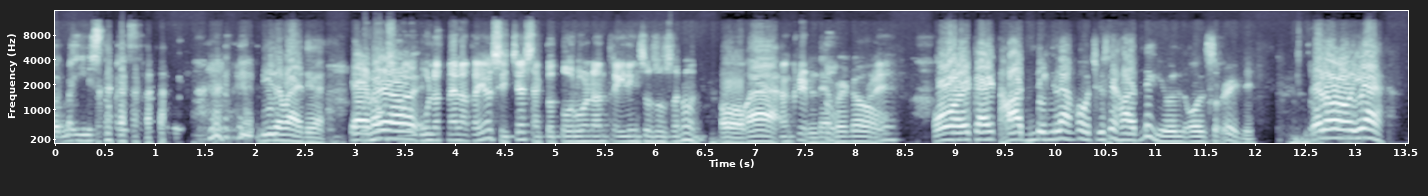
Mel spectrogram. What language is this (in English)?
Filipino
